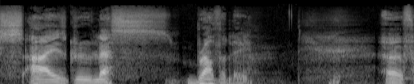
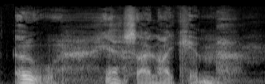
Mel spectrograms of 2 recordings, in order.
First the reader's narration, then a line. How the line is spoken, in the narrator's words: he said hoarsely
